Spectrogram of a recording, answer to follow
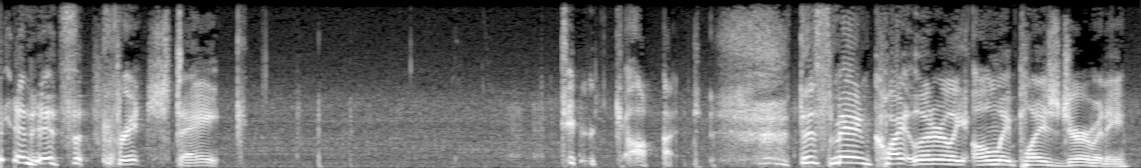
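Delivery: high-pitched, incredulous ribbing; mock exasperation. Real, not acted. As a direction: tease him like it's outrageous. Mocking a German-only opponent.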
